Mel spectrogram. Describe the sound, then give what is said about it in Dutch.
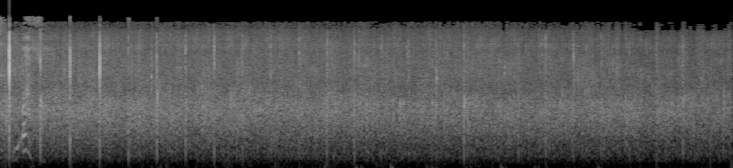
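Sustained applause from an audience for a guest: a dense steady wash of many hands clapping, with a few sharper individual claps standing out, fairly loud and even throughout. “En, eh, en we gaan je een applaus geven, dames en heren.”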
